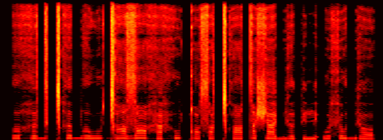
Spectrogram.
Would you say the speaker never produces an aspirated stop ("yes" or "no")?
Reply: no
